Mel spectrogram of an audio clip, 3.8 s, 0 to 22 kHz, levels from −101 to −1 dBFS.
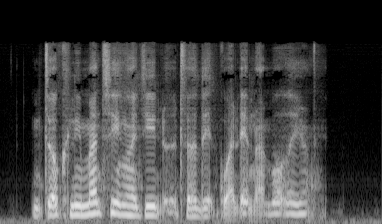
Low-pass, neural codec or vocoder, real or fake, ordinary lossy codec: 9.9 kHz; autoencoder, 22.05 kHz, a latent of 192 numbers a frame, VITS, trained on many speakers; fake; MP3, 64 kbps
